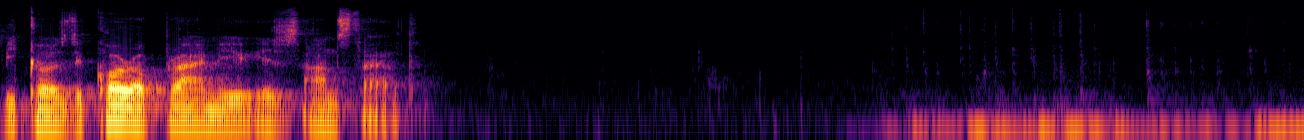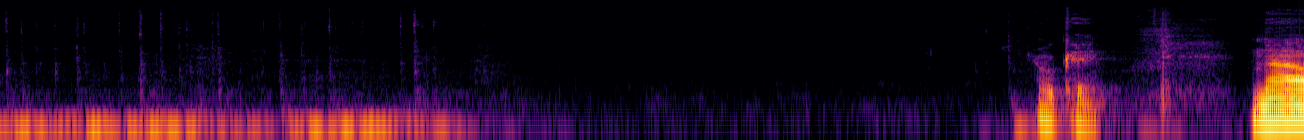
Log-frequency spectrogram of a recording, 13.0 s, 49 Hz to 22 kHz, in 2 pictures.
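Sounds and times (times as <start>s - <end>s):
typing on computer keyboard: 4.3s - 9.0s.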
